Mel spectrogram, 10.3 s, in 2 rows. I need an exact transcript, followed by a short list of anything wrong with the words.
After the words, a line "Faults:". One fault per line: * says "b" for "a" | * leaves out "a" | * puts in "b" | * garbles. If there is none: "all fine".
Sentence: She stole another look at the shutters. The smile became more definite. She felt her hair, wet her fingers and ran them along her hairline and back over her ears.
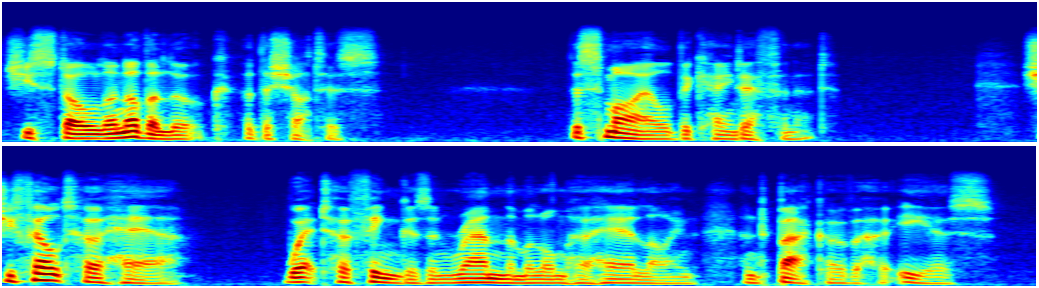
She stole another look at the shutters. The smile became definite. She felt her hair, wet her fingers and ran them along her hairline and back over her ears.
Faults:
* leaves out "more"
